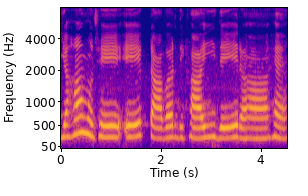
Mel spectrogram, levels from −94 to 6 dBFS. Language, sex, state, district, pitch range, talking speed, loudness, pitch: Hindi, female, Madhya Pradesh, Katni, 220-255 Hz, 105 wpm, -15 LUFS, 240 Hz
